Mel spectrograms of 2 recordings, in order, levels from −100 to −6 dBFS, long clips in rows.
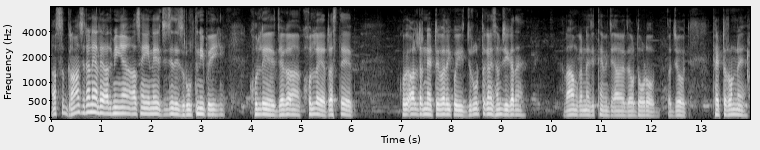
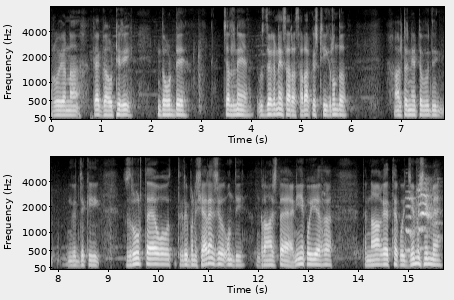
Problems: constant background noise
